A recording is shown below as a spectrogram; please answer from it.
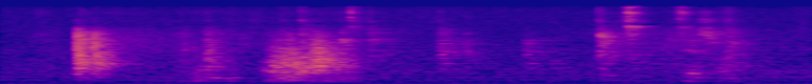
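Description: Handling noises from robot parts being worked on at a table. A sudden clatter comes about half a second in, then a longer scraping sound around a second and a half, and a few light clicks near the end.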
